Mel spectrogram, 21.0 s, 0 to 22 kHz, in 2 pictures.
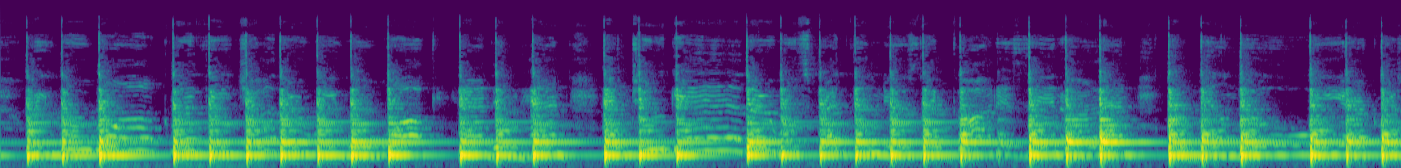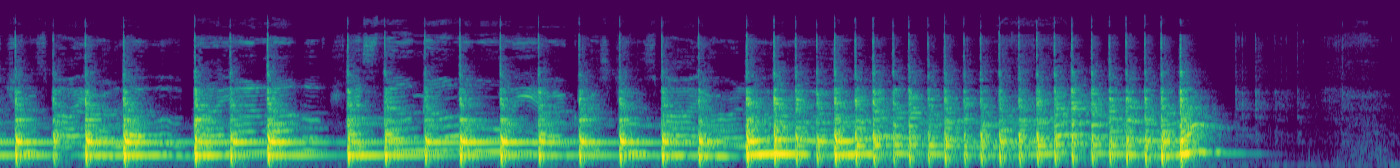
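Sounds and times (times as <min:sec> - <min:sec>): woman singing: 0:00.0 - 0:18.5
hand drum struck with stick: 0:00.0 - 0:19.9.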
